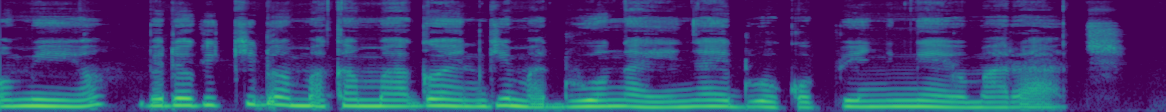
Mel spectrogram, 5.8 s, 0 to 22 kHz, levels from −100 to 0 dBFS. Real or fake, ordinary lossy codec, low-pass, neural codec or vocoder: real; none; none; none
